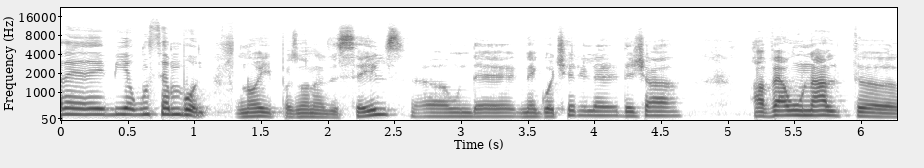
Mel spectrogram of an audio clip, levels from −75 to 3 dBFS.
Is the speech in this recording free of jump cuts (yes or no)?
no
